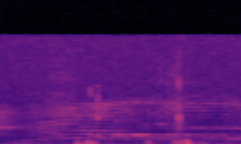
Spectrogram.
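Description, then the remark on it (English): Monty the cat meows twice in quick succession, short nasal calls with a faint steady hum underneath and no talking. “If Monty the cat has a lot of strong opinions on the restaurant thing.”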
